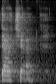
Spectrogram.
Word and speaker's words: Dacha: How do you pronounce it? – You pronounce it as Dacha.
